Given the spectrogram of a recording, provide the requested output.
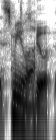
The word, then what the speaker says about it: Smela: Smela.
